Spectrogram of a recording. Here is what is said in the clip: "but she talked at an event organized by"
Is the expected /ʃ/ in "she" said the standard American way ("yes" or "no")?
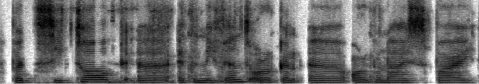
no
